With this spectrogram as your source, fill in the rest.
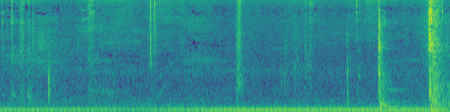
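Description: A Cummins diesel truck engine idles with a steady low rumble on a cold day, accompanied by occasional creaks and clicks of the cab and a louder knock near the end.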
